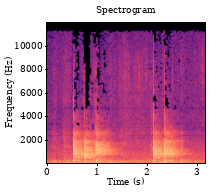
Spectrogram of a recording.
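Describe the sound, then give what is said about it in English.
A patterned secret knock on a door: three quick raps, a short pause, then two more, each sharp and wooden with a brief ringing tail. No one speaks. “There's a knock on the door. It's a secret knock.”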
